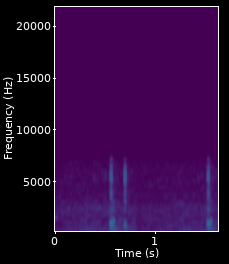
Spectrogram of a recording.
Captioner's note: clicks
